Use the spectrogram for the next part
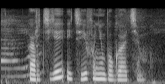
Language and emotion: Russian, neutral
